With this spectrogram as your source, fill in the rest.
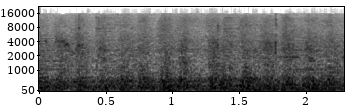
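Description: A train rolls past in the Transport Fever 2 rail-building game, a steady dense rumble with rhythmic clickety-clack of wheels over track joints, loud and continuous throughout.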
